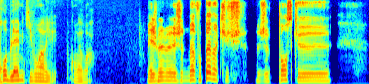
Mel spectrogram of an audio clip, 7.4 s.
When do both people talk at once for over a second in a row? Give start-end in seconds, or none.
none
